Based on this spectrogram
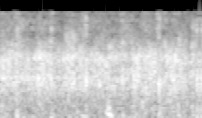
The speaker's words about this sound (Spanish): les propongo entonces que vayan recibiendo con un aplauso a cada uno de los integrantes de la mesa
